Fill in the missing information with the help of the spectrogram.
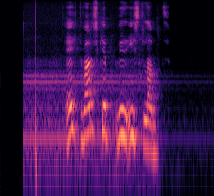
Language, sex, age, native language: Icelandic, female, 50-59, Icelandic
